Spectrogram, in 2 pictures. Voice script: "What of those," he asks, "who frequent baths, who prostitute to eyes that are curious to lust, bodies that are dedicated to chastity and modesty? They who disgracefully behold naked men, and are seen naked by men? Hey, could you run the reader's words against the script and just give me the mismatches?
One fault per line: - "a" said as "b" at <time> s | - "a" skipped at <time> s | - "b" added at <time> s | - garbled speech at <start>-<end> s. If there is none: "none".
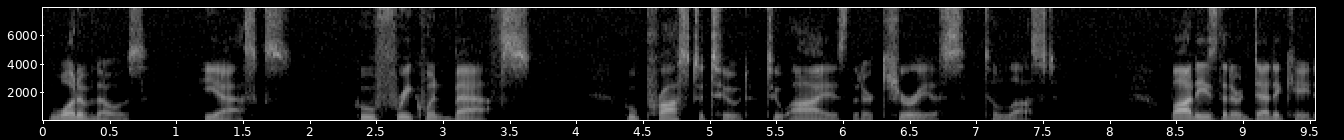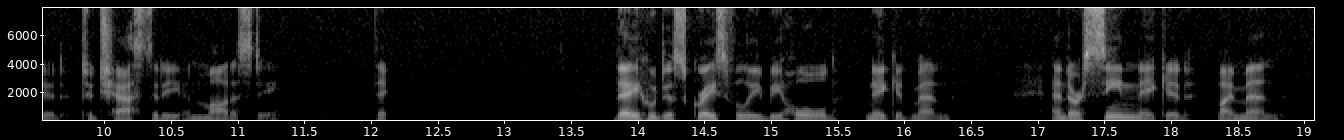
- "They" added at 13.8 s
